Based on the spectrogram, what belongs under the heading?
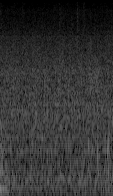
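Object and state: Nothing is struck.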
